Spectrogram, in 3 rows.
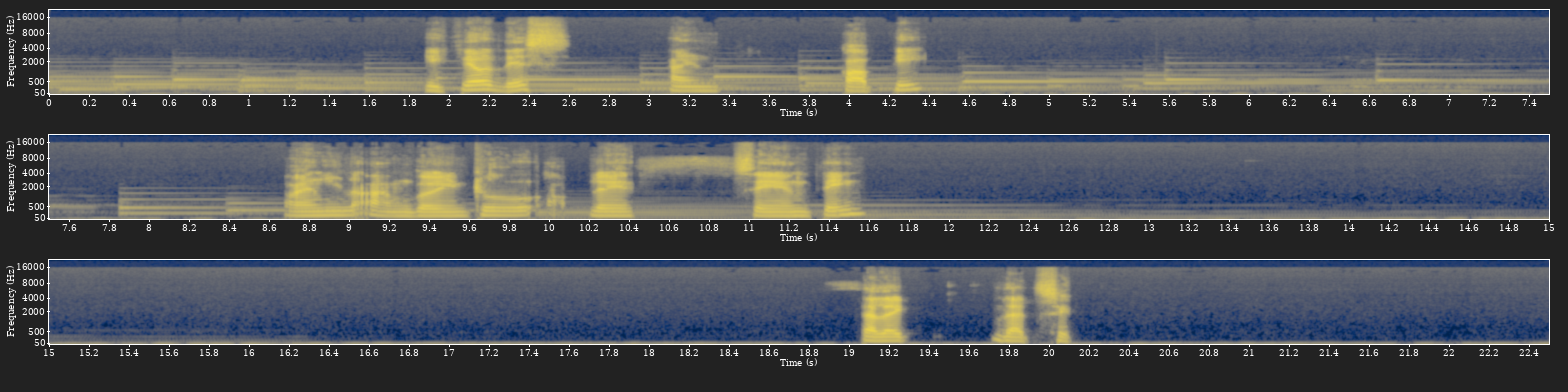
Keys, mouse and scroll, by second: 1.2 scroll up 1, 2.0 typing, 3.7-5.1 typing, 7.2-8.6 scroll up 1, 9.5 middle click, 21.7 double click.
